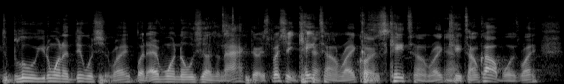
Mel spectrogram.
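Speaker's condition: No condition

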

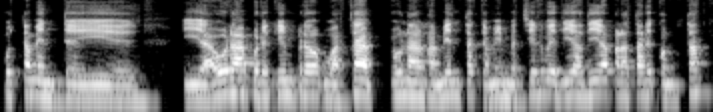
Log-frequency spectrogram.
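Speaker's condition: Hearing loss with cochlear implant; about 34, uses cochlear implant, new operating system connects implant to computer, no headphones

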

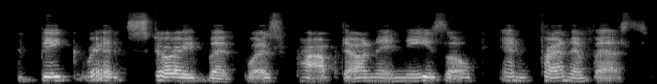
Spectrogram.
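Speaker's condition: ALS, primary lateral sclerosis

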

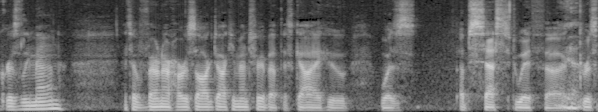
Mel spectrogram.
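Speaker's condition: No condition

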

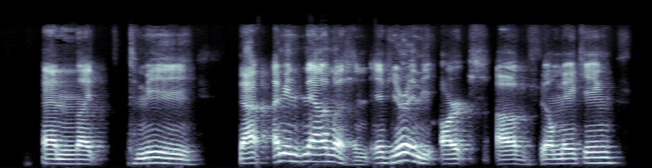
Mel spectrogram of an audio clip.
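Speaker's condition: Bilateral cleft lip; congenital bilateral

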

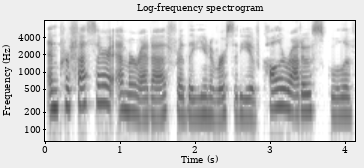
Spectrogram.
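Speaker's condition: No condition

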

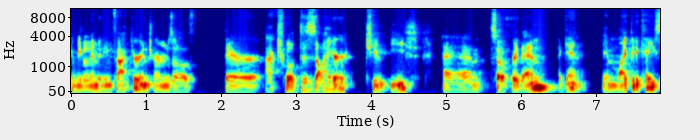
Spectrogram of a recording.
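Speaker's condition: No condition

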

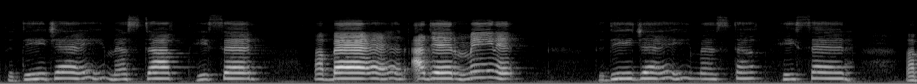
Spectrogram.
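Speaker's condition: No condition

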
